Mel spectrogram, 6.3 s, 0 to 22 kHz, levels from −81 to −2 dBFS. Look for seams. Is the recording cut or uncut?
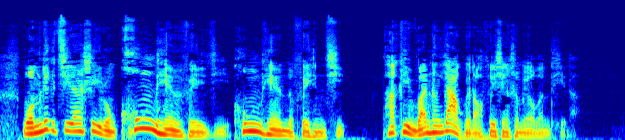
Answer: uncut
